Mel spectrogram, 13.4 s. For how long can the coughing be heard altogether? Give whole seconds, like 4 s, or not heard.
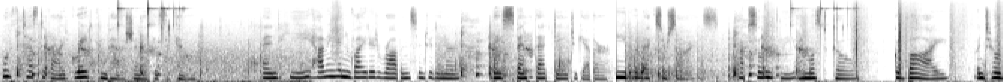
4 s.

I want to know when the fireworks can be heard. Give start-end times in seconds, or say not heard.
5.8-9.8.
